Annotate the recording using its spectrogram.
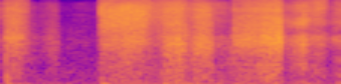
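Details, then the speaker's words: Ear microsuction of a chronically blocked right ear: after a Jobson horn, a fine suction probe removes dead skin off the eardrum, giving a high-pitched hiss that rises and falls. "you just use the finance suction prop for this we don't need the full sucker and we're now going to just remove this off the eardrum"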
